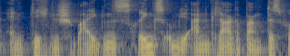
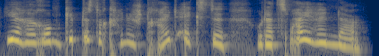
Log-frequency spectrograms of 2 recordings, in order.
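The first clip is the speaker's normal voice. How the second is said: a duchess losing her composure, crying out in alarm; shrill hysterical outburst, much higher; near hysterical. A narrator's reading. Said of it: "beinahe in einem hysterischen Anfalle".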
